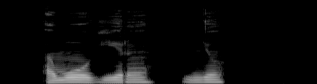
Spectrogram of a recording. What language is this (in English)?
Kalenjin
